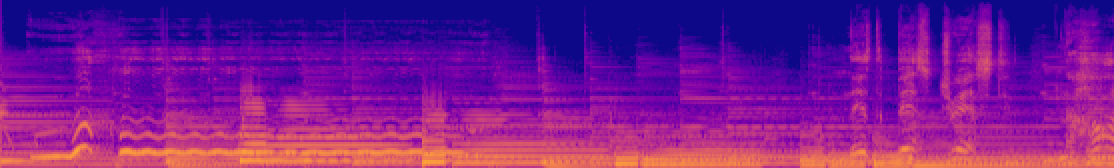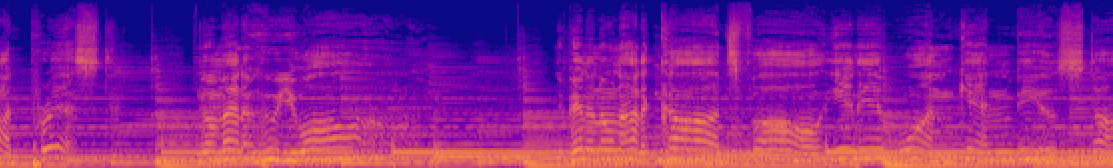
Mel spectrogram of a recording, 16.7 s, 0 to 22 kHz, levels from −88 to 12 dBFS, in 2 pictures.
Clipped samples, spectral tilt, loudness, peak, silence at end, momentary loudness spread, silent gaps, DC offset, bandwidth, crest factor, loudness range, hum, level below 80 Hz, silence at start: under 0.1%; -7 dB/octave; -19 LUFS; -6 dBFS; 0 s; 6 LU; none; under 0.1%; 17 kHz; 12 dB; 4 LU; none; -32 dBFS; 0 s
